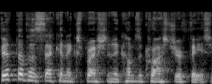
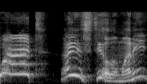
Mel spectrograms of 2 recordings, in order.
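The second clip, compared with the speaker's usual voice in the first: pitch leaping way up, swooping all over. Demonstrating how someone asked about stealing money answers, pitch jumping way up. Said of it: "My pitch went way up".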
